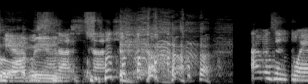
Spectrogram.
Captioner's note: laughter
